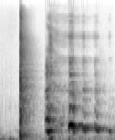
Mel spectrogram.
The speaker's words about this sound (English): See, the clap is actually a good thing because it comes up as a spike on the audio.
